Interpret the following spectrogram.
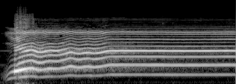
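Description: A woman chanting the Quran in melodic tarannum style. Her voice comes in sharply just after the start and holds one long, high note, wavering in ornaments at first and then steadying.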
